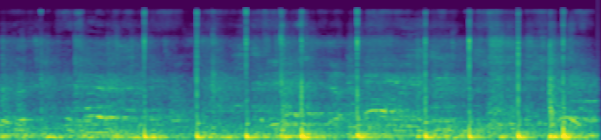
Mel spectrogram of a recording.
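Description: Basketball being dribbled on a hard floor in a crossover drill: quick repeated bounces, about two a second.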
